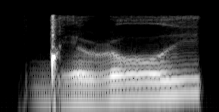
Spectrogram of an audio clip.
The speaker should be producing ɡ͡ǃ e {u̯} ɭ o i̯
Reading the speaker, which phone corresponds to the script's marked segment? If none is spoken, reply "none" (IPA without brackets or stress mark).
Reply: u̯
